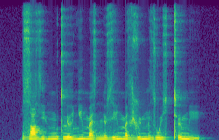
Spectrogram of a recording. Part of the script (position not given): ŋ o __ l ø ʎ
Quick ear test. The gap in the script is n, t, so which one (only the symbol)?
t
